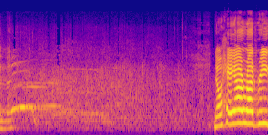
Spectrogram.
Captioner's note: attendees cheering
